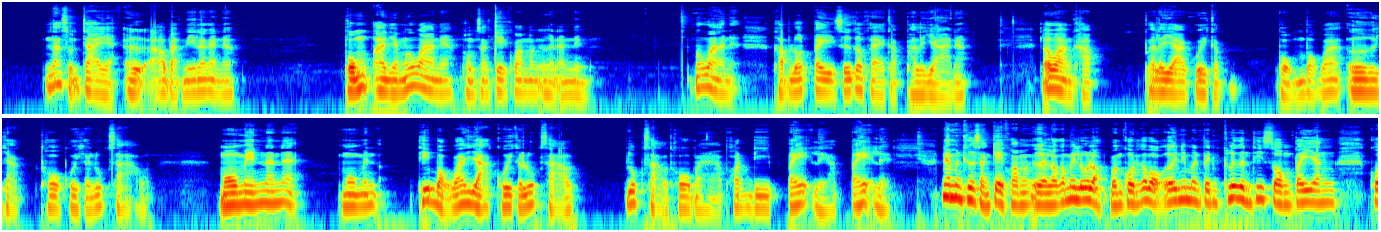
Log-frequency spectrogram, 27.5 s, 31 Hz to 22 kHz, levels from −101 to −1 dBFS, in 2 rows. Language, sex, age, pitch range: Thai, male, 20-39, 110-145 Hz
